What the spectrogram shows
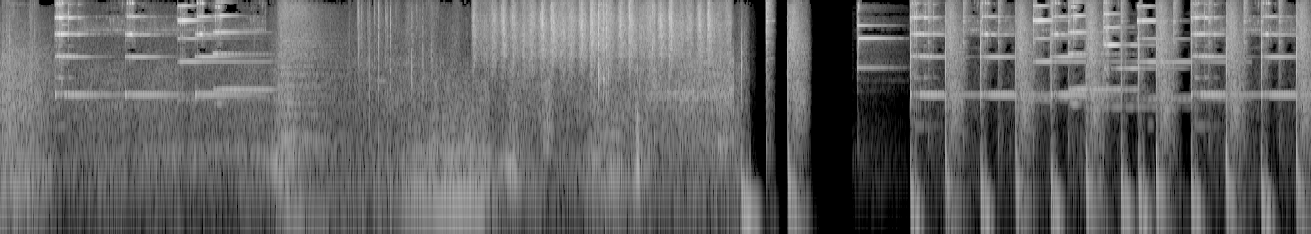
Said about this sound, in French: Que ce soit une sonnette de vélo ou une lame de scie agitée pour faire de l'air, ils sont jamais à court d'idées.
